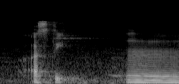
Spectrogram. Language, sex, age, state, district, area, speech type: Sanskrit, male, 30-45, Karnataka, Bangalore Urban, urban, spontaneous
